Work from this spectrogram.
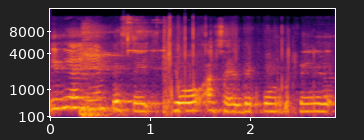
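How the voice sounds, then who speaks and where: Lively intonation at a very slow pace, with noticeable background noise and audible room echo. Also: woman. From Venezuela, Caracas. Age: 60s. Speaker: interviewee, former school athlete. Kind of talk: interview.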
